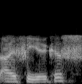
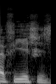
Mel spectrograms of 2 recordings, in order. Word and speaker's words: Ophiuchus: Someone just announced that it was there, which I've always pronounced it Ophiuchus. Others are saying Ophiuchus, but yeah, Ophiuchus, which is... Yeah, Ophiuchus is how I've always pronounced it. Yeah, I've been a hard C. I'm, Greek background, it's a Greek language.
